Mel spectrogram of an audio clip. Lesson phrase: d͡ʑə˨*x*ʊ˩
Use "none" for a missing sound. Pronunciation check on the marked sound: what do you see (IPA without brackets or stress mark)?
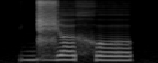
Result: x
